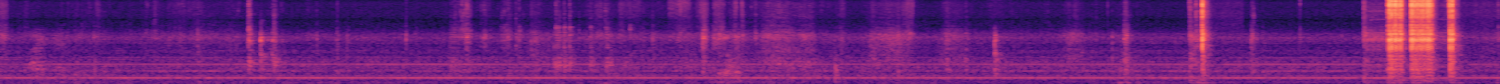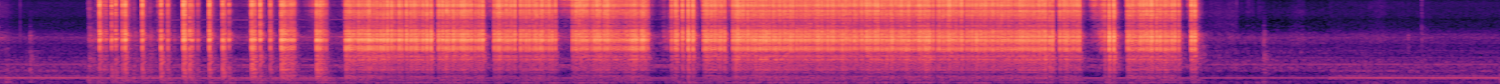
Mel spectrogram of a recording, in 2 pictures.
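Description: Wire-feed welder laying weld on steel subframe connector tubing under the car: a short burst of arc crackle about halfway through, then a long run of steady sizzling crackle with a couple of brief breaks, stopping near the end. A low steady hum sits underneath throughout.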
